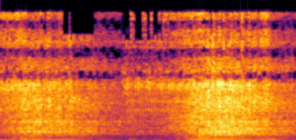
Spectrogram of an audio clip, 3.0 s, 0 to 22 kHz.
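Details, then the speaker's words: 2017 Honda Accord direct-injection engine revved twice: buzzy rattle swelling with each rev, fuel line vibrating every time it is gassed, from a bad mechanical high pressure fuel pump. "So the line right here is making that vibration. It's like every time you gas it. So the high pressure fuel pump is bad."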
